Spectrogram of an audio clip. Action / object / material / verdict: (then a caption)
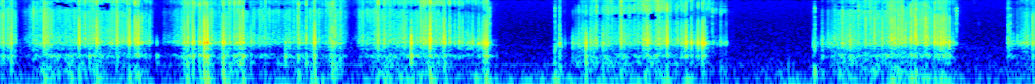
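scrape / felt sheet under a metal needle roller / felt / none. A hand rolls a needle roller with a metal drum over a flat red felt sheet, scratching the fibres. Dense, crackly, bright scratching comes in repeated passes separated by brief pauses, with the sixth pass cut off at the end.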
